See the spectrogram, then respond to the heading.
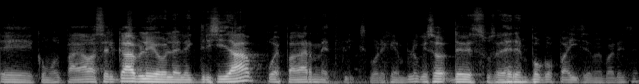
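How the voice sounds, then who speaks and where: With a Rioplatense accent, a man talks at a fairly quick pace, hardly pausing and keeping his intonation fairly even. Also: medium pitch for a man, big swings in loudness. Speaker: university researcher. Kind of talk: academic panel discussion.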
